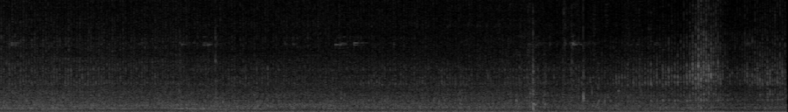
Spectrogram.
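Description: A plough scrapes and crunches through soil.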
